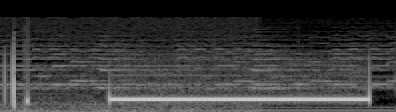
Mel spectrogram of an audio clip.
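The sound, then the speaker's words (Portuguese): A telephone line rings after dialing. A few quick clicks come first, then one long, steady buzzing tone of about two seconds stops abruptly. “Deixa eu plugar a linha aqui. Discar. Tá chamando.”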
